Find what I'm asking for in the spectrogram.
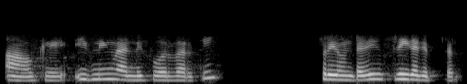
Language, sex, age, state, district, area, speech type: Telugu, female, 45-60, Andhra Pradesh, Srikakulam, urban, conversation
